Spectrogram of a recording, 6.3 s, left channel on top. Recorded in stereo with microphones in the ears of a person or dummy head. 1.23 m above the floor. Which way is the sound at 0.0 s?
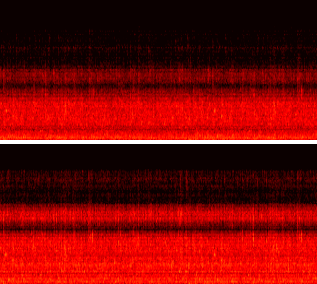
55° right (ahead or behind).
